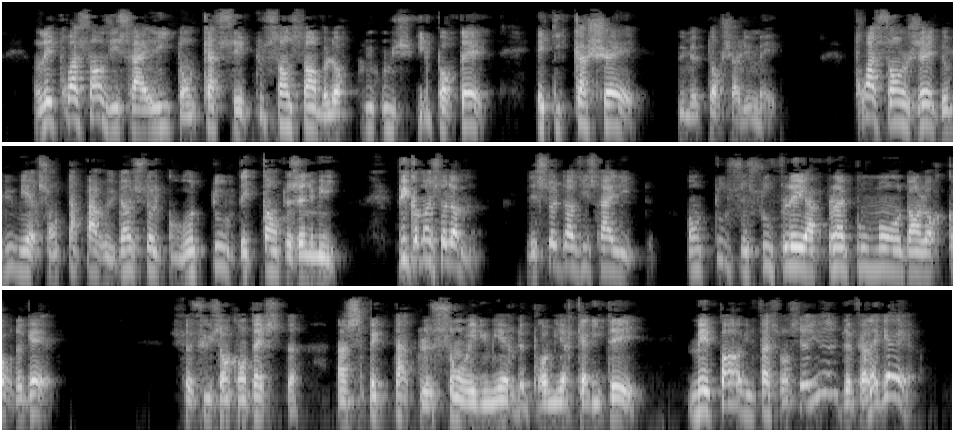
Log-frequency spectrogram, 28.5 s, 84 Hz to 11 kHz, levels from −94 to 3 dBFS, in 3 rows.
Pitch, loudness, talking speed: 170 Hz, -20 LUFS, 150 wpm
